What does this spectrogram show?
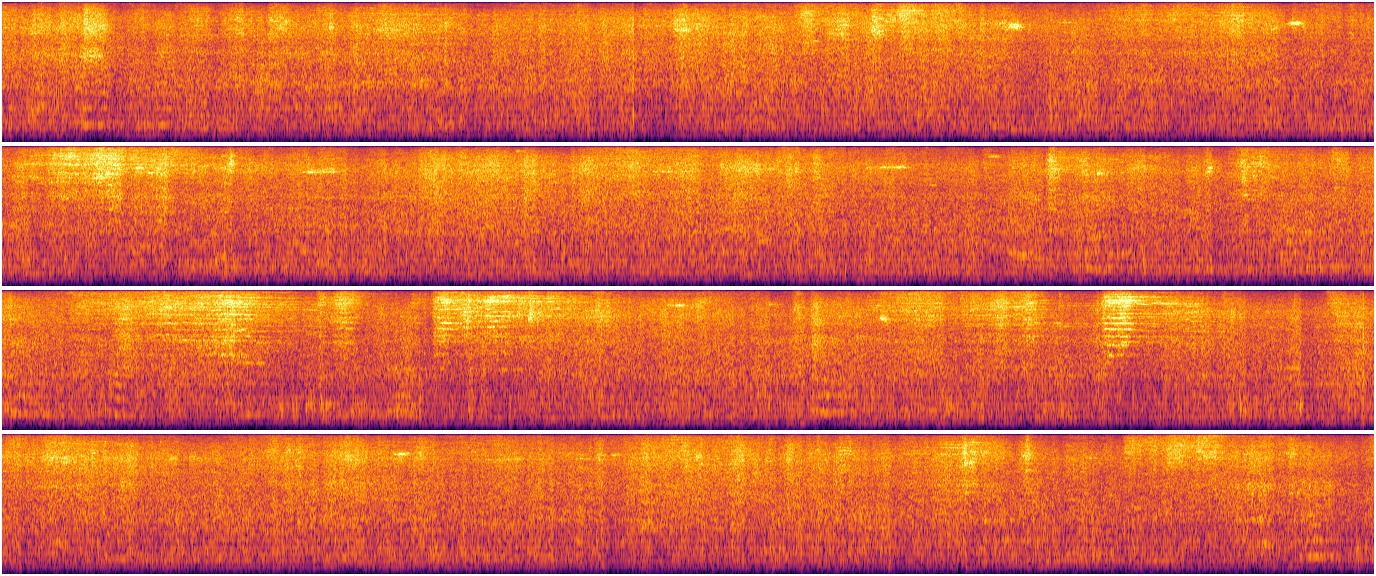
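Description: Loaded covered grain hopper cars rolling past close by: a steady rumble and rattle of steel wheels on the rails, with occasional sharper clicks.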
